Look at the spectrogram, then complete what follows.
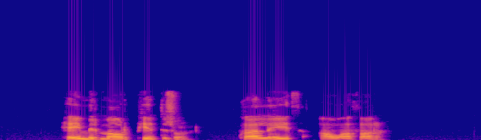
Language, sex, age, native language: Icelandic, male, 30-39, Icelandic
